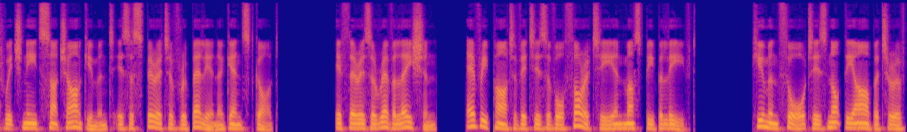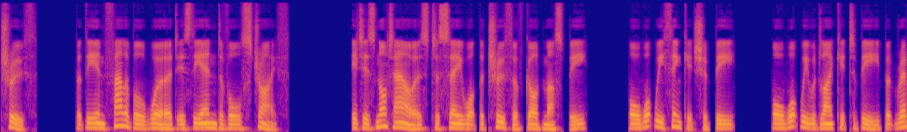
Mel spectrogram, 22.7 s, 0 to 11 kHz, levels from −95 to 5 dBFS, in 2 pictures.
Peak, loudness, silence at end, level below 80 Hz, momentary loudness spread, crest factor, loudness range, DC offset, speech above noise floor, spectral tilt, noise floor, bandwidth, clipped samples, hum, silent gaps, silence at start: -4 dBFS; -20 LUFS; 0 s; -42 dBFS; 6 LU; 16 dB; 2 LU; under 0.1%; over 71 dB; -6 dB/octave; under -90 dBFS; 10.5 kHz; under 0.1%; none; 3.49-4.18 s, 5.48-5.82 s, 8.72-9.39 s, 11.80-12.26 s, 14.97-15.72 s, 18.71-19.18 s, 20.54-20.97 s; 0 s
